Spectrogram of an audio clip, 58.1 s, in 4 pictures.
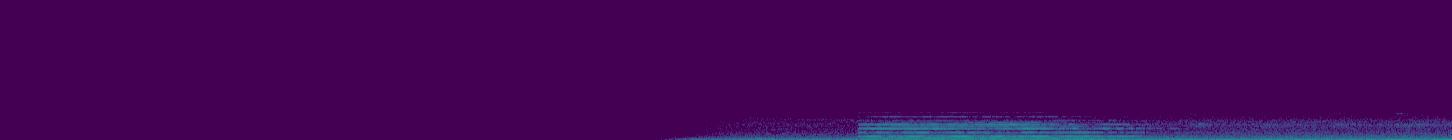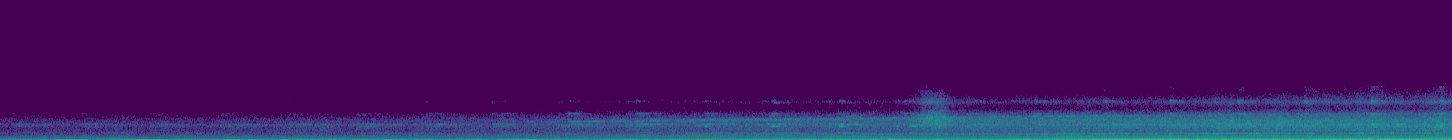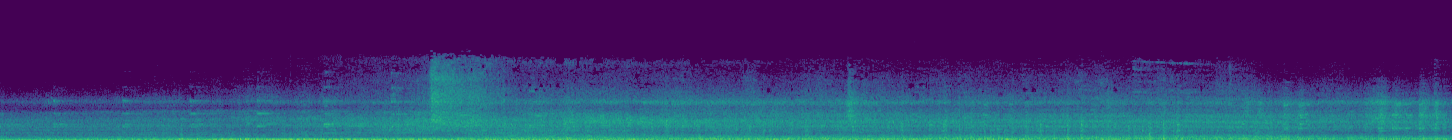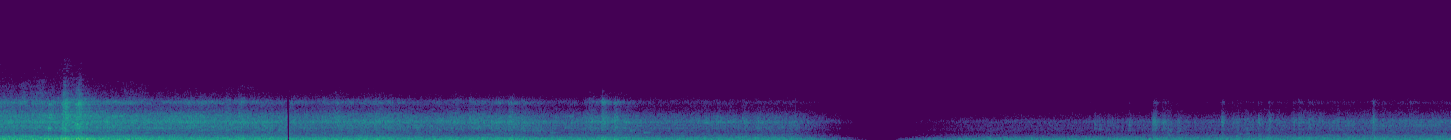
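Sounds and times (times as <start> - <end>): train rumbling past: 6.9 - 58.0
train wheels clicking: 22.1 - 51.4, 54.4 - 58.0.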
